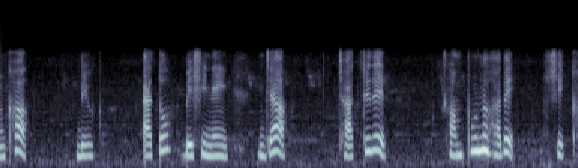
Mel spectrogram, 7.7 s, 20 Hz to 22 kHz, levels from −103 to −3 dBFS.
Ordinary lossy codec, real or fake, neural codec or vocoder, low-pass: Opus, 24 kbps; fake; codec, 24 kHz, 3.1 kbps, DualCodec; 7.2 kHz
